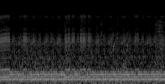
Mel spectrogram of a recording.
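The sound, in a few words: dirt bike engine revving in video game MX Simulator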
